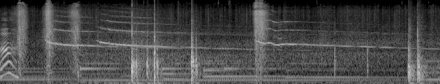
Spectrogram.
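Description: Fireworks crackle and bang in a steady series of sharp pops, with whistling streaks gliding downward between bursts, loud, with no one talking.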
